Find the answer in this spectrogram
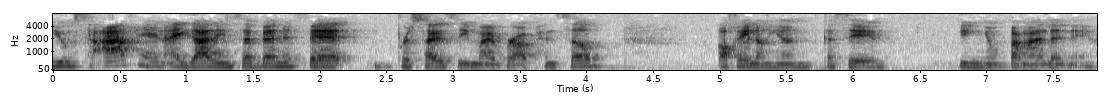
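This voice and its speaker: Amid noticeable background noise, a woman with a fairly low pitch speaks at a moderate pace with fairly even intonation. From Philippines. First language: Tagalog. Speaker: beauty vlogger. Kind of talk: tutorial. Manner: casual, code-switching Tagalog and English.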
